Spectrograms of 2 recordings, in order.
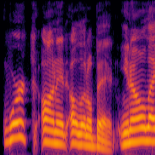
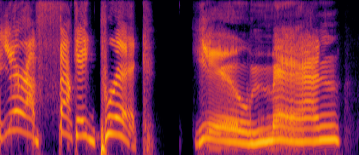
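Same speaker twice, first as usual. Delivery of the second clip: very slow, seething, furious delivery with "man" drawn out; 3 semitones higher than usual. Acting out an imagined partner snapping at the table: mock furious outburst. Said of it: "just snap and then just stand up and smash the table".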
